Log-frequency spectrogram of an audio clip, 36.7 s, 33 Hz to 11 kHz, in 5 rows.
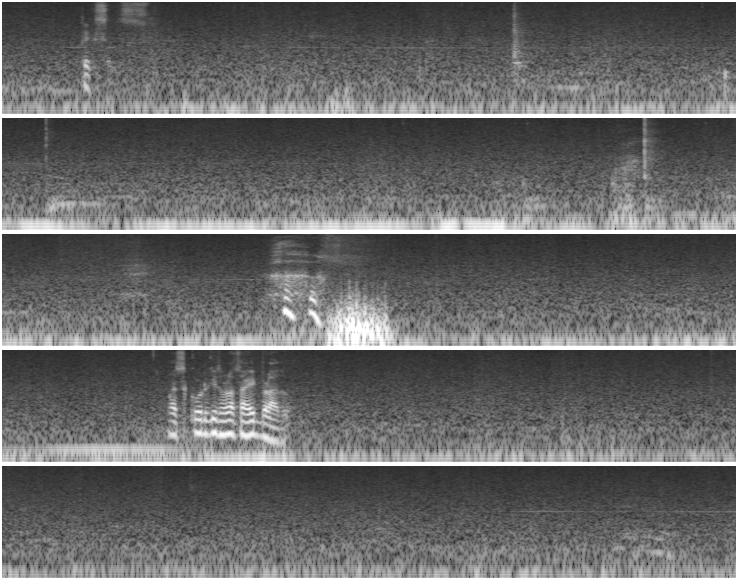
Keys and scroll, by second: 0.4 ctrl+s, 11.6 ctrl+x, 13.1 ctrl+v, 16.3 ctrl+s, 23.8 alt+Tab, 35.6 ctrl+s, 36.0 alt+Tab.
